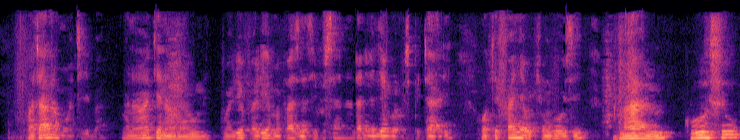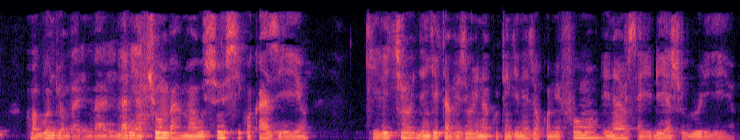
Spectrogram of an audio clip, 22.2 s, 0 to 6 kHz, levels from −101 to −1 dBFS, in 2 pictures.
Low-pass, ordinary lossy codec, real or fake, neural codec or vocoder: 5.4 kHz; AAC, 24 kbps; real; none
